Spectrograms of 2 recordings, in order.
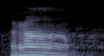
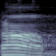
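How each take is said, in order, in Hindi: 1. राम छोटा बोला जाता है और जल्दी-जल्दी दोहराया जाता है। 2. राम एक बार बोला जाता है और लंबा खींचा जाता है। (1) "ऐसे नहीं जपते थे" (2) "एक बार राम बोल के सौ डेढ़ सौ खींच दे रहे हैं"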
